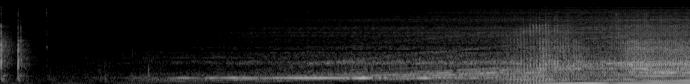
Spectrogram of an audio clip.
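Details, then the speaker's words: Single-phase grinder run from a Bluetti EB3A portable power station's inverter (600W, 268Wh): motor spins up cleanly, whine climbing then holding steady, starting and running normally, showing the inverter outputs a sine wave. "köszörű gyönyörűen megindul, szóval ez bizony egy színuszos jel."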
